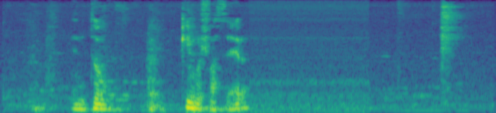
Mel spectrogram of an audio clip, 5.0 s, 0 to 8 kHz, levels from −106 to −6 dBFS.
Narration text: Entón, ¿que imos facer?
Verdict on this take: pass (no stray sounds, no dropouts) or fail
pass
